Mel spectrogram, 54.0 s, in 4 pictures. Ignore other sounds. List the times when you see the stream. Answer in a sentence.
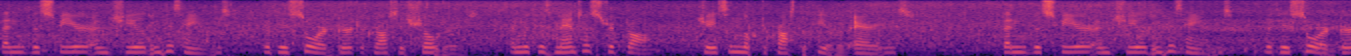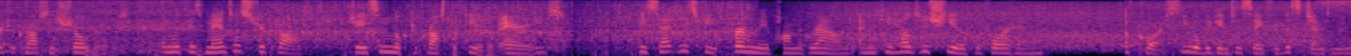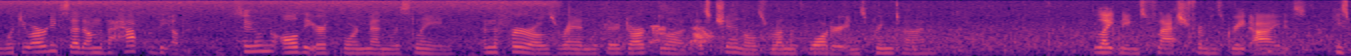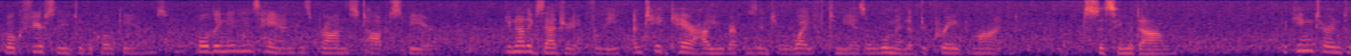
You can hear the stream from 0.0 to 54.0 s.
